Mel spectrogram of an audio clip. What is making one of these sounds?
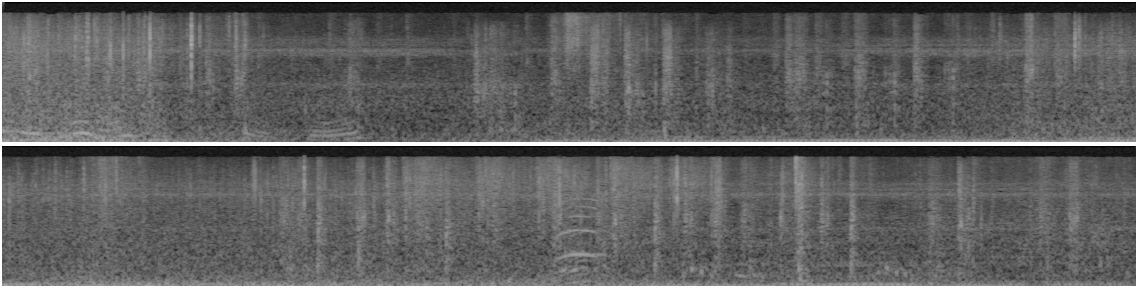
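Light paws patter softly over scattered debris.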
